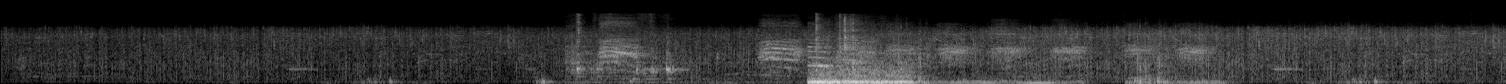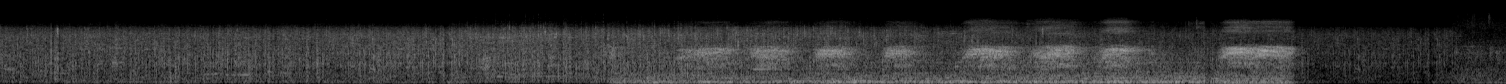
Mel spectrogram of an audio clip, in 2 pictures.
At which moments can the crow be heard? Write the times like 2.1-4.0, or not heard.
5.3-12.2, 21.1-28.1.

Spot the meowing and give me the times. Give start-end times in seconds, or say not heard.
8.1-9.2.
